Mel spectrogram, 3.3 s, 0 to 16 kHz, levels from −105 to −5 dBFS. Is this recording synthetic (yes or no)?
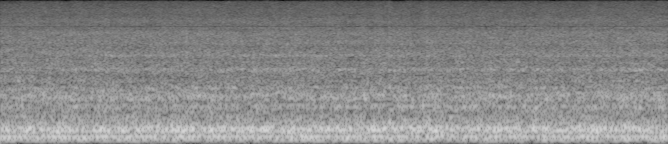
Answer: yes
